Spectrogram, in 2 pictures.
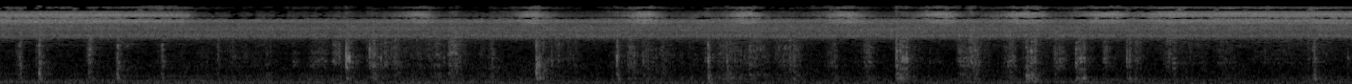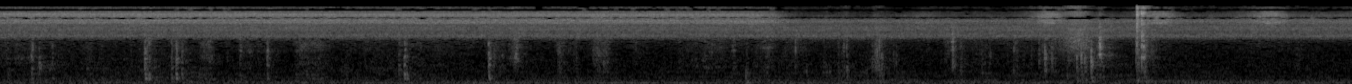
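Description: Scissors snipping through a cereal box's thin cardboard in short, irregular cuts, over a steady high chirring of insects.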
